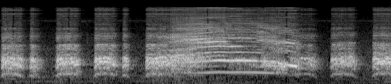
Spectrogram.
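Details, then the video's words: Hen cackling loudly: harsh, clipped bursts, then a long drawn cry that arcs and falls, then more clipped bursts. "Ouça o som de uma Galinha cacarejando"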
